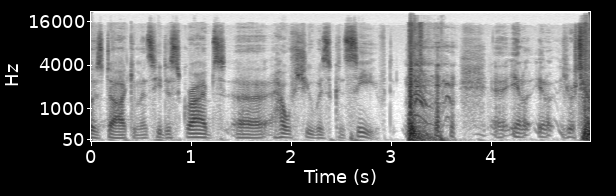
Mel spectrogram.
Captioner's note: chuckles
